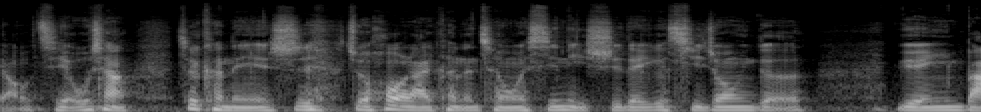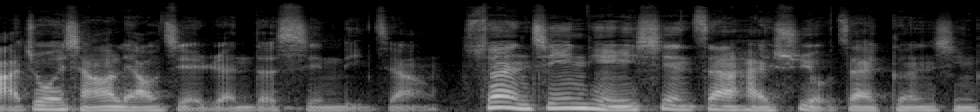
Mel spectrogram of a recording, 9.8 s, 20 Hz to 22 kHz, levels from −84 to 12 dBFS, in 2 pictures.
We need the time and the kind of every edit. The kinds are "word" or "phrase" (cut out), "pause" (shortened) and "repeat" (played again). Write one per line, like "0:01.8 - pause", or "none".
0:07.1 - pause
